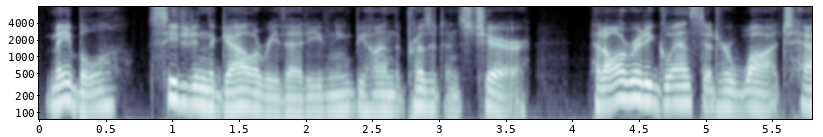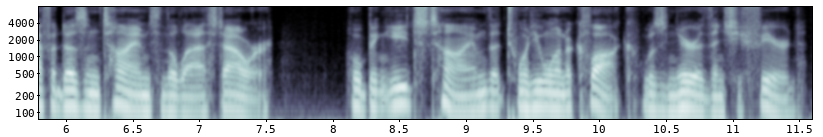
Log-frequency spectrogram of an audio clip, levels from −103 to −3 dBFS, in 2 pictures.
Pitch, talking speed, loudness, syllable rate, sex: 120 Hz, 190 wpm, -19 LUFS, 5.5 syllables/s, male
